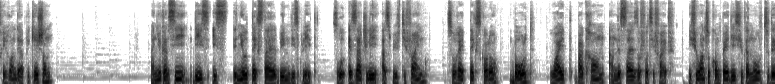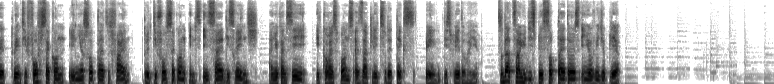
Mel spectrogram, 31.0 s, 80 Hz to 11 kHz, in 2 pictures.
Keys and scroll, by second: 0.4 ctrl+shift+r.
